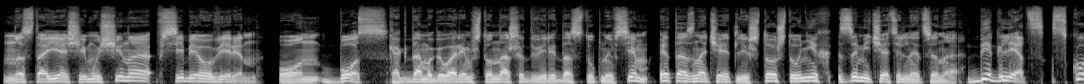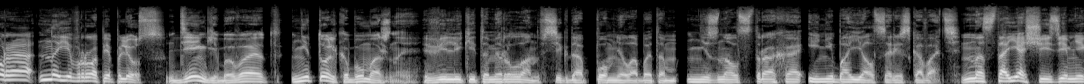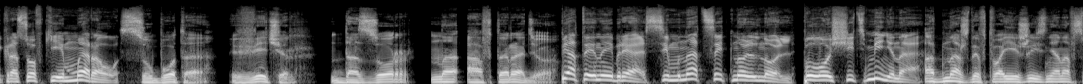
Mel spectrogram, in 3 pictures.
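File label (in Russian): мощный "драйвовый" голос с "мясом", "сказал, как отрезал", голос, внушающий уважение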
